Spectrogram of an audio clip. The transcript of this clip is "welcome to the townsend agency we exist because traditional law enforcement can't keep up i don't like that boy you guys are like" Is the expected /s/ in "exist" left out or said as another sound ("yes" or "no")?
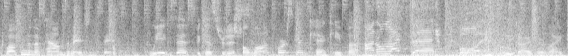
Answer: no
